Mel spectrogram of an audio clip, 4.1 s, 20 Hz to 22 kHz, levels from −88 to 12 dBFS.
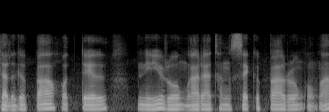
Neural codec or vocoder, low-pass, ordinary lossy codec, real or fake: codec, 16 kHz, 0.8 kbps, ZipCodec; 7.2 kHz; Opus, 64 kbps; fake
